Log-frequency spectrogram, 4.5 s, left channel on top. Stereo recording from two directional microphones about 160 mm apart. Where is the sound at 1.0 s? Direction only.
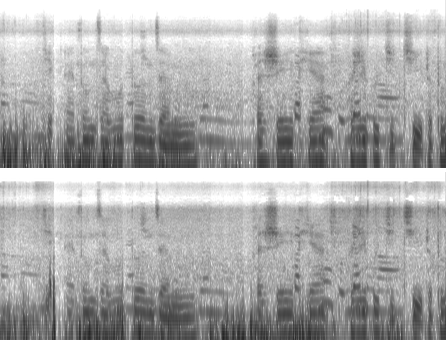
15° left (ahead or behind).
